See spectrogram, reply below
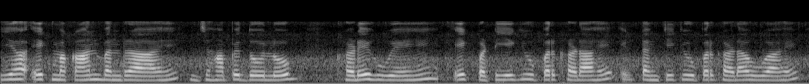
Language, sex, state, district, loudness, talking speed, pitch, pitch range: Hindi, female, Bihar, Gopalganj, -18 LUFS, 190 wpm, 215 Hz, 205-230 Hz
